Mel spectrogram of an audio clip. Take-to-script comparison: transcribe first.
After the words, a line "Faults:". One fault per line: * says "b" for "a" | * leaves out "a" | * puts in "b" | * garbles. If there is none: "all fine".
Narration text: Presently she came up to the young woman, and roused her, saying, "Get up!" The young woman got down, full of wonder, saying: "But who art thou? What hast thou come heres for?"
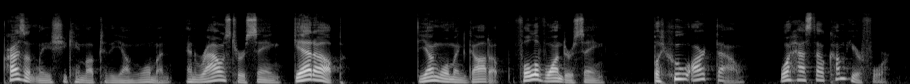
Presently she came up to the young woman, and roused her, saying, "Get up!" The young woman got up, full of wonder, saying: "But who art thou? What hast thou come here for?"
Faults:
* says "up" for "down"
* says "here" for "heres"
